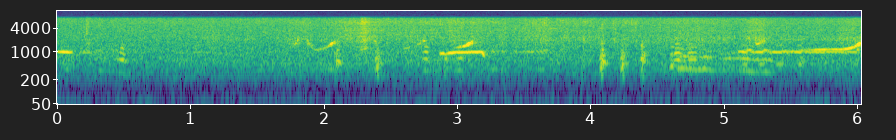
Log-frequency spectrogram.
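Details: Turkeys, the farm's first, on the day they arrived, 11 August 2015: scattered rising whistled peeps, some short and upslurred, others longer and level, spread irregularly over a quiet background.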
